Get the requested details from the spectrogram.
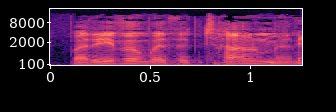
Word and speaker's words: atonement: It is not atonement. – No es atonement. – It is at-one-ment.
